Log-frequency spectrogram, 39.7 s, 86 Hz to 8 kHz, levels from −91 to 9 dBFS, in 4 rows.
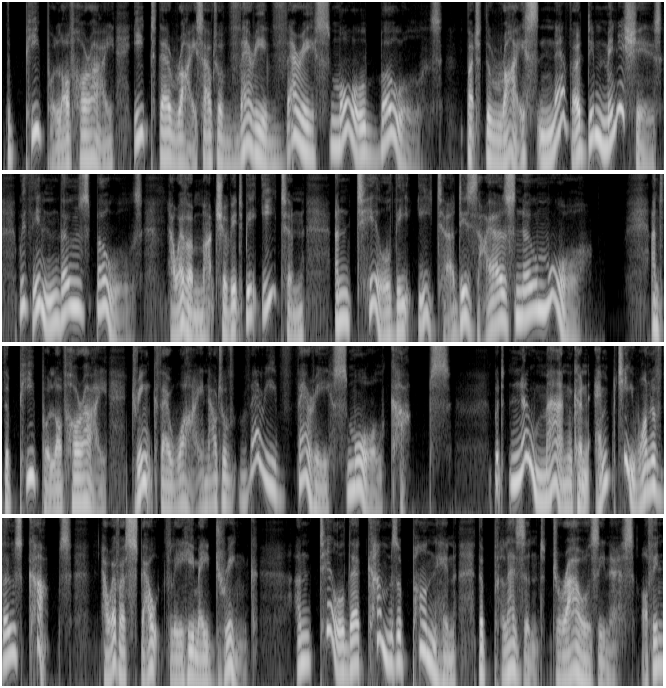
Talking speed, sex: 100 wpm, male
